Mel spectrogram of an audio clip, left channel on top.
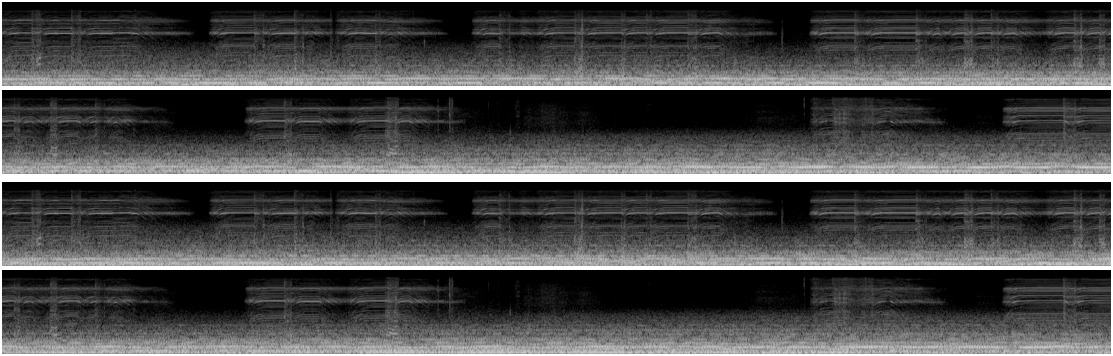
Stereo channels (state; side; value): normal; both; correlation 0.35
